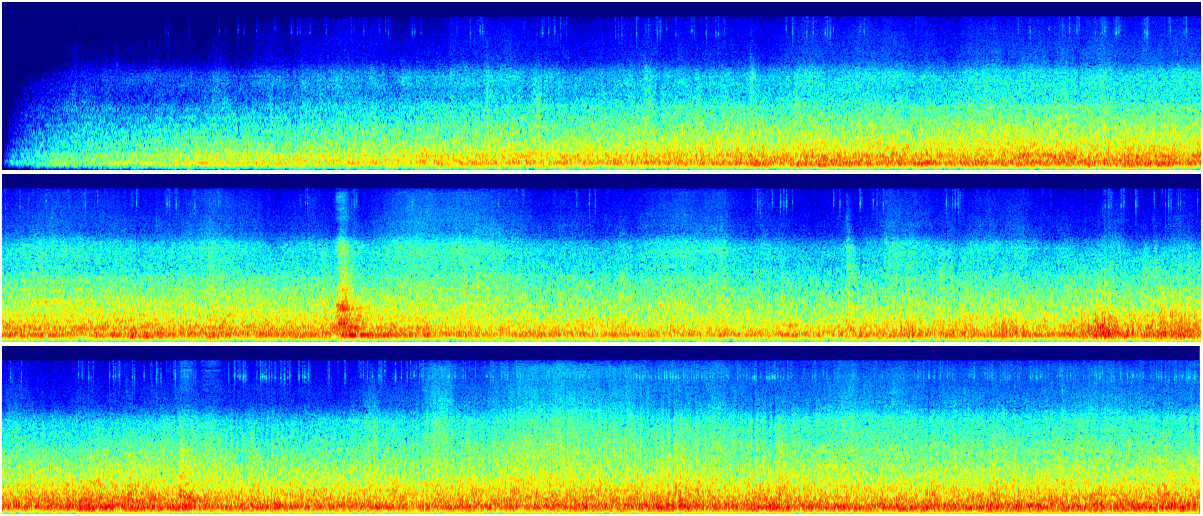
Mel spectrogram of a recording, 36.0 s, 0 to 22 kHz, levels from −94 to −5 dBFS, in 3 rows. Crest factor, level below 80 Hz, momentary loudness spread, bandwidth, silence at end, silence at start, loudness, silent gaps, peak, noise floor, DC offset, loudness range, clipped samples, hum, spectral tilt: 18 dB; -48 dBFS; 12 LU; 14.5 kHz; 0 s; 0.7 s; -20 LUFS; none; -2 dBFS; -53 dBFS; under 0.1%; 11 LU; under 0.1%; none; -8.5 dB/octave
